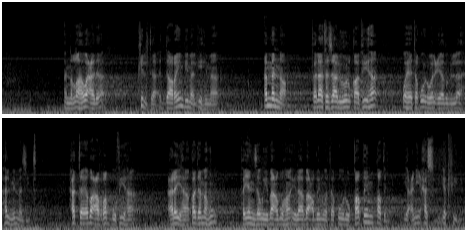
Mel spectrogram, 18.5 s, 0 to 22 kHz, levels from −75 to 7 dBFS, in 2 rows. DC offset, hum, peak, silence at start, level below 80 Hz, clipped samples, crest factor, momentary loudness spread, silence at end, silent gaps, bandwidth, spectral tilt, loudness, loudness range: under 0.1%; none; -12 dBFS; 0 s; -48 dBFS; under 0.1%; 22 dB; 20 LU; 0 s; none; 15.5 kHz; -4 dB/octave; -33 LUFS; 4 LU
